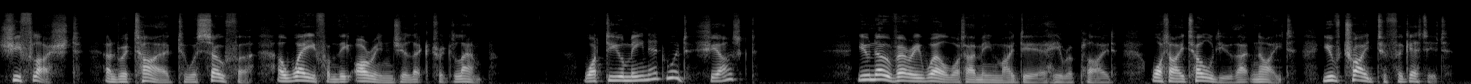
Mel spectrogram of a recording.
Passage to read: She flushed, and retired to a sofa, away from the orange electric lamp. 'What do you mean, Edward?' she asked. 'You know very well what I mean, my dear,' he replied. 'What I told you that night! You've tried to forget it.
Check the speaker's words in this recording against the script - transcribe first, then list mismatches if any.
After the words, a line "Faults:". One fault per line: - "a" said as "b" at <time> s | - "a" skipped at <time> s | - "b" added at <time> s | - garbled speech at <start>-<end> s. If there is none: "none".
She flushed, and retired to a sofa, away from the orange electric lamp. 'What do you mean, Edward?' she asked. 'You know very well what I mean, my dear,' he replied. 'What I told you that night! You've tried to forget it.
Faults:
none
